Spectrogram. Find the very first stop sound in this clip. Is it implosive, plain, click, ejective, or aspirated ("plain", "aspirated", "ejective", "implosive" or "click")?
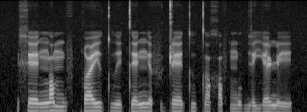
plain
